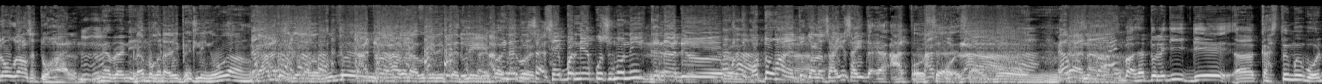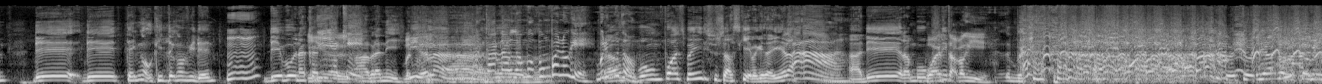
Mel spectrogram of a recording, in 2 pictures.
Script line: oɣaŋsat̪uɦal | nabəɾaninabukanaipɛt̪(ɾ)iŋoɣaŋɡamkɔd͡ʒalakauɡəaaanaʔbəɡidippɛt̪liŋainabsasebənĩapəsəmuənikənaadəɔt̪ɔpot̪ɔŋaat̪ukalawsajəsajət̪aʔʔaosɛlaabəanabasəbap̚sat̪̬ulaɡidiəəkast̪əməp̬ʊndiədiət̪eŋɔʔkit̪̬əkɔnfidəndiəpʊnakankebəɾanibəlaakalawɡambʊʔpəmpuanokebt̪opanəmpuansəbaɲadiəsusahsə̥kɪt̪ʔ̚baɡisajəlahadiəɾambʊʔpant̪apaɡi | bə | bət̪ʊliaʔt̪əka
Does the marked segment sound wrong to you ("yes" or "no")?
yes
